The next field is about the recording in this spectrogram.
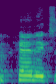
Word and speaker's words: Penix: We have Sam Penix.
